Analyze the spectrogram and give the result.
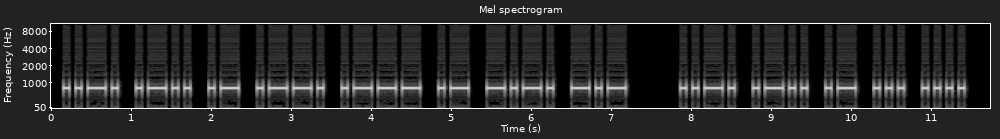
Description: Morse code, heard as a keyed tone, about 16 wpm, 800 Hz. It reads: FLAPJACK FLASH
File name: Prefixes / FLs & THs / FL Runs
